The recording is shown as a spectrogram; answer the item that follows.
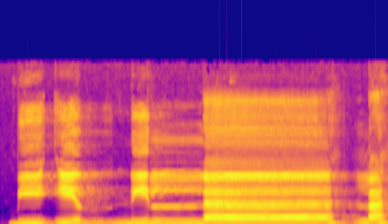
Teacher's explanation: alif lam lewat langsung dari Nun kasrah tekan ke lam karena sebelum lam jalalahnya ini kasrah maka bunyinya tipis ya tidak usah menaikkan pangkal lidah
